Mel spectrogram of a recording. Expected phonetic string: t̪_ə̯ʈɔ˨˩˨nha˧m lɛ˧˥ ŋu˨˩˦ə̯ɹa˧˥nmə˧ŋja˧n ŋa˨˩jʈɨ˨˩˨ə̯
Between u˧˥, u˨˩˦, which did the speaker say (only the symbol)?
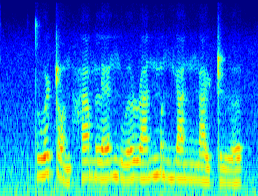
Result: u˧˥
